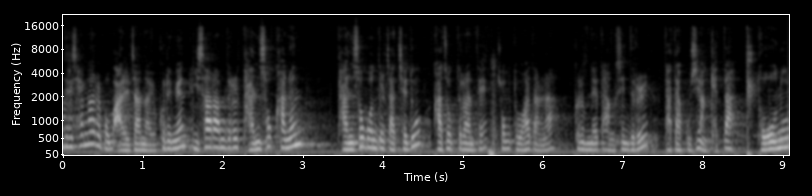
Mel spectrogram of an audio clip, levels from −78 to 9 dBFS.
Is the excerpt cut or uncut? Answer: uncut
